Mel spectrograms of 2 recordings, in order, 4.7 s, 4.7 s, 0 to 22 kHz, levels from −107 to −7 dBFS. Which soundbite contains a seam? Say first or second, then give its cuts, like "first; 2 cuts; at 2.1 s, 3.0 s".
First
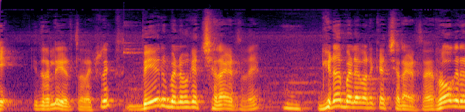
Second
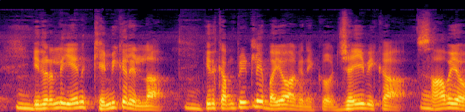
first; 1 cut; at 1.2 s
